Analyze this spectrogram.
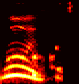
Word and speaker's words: whose: Pronunciation is the same.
